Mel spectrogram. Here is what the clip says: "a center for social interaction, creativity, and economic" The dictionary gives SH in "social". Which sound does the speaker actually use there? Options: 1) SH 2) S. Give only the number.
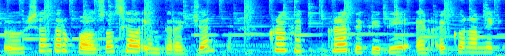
2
